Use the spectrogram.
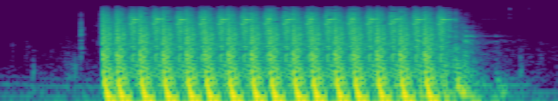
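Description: A rapid burst of automatic gunfire in a video game rattles out loud and close, a steady stream of evenly spaced shots lasting about two seconds before cutting off into quiet.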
